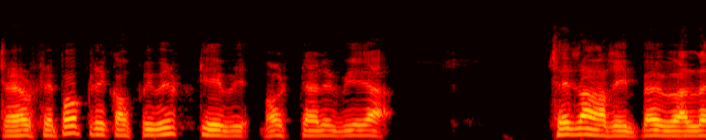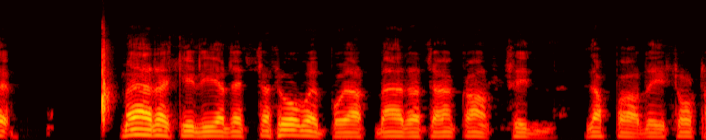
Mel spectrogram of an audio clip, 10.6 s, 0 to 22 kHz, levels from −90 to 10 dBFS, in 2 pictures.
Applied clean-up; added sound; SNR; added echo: classical method spectral subtraction.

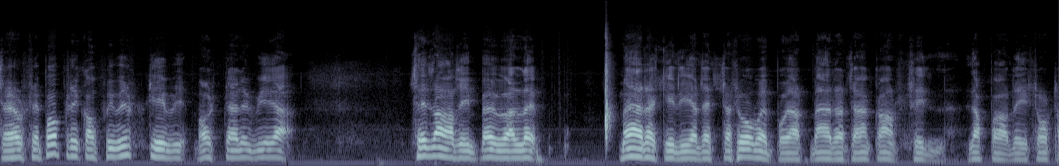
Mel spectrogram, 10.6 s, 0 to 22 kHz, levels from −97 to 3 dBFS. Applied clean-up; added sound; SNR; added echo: none; Clapping; 8 dB; none.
